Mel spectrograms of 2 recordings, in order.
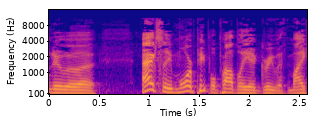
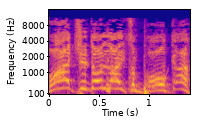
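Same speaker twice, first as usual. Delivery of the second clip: dubious put-on German accent, very high and loud; 12 semitones higher, 7 dB louder than usual. Joking to German listeners about polka: attempted German accent. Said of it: "I don't know if that was a German accent".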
